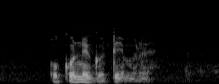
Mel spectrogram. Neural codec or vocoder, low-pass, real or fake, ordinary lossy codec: codec, 16 kHz, 16 kbps, FunCodec, trained on Chinese and English, 50 frames a second; none; fake; none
